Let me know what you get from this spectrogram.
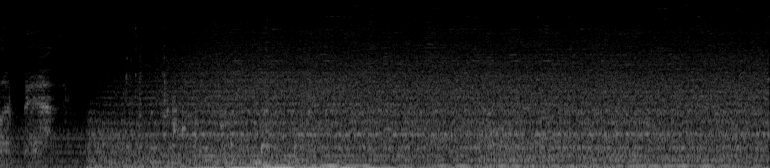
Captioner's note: tense music; water gurgling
